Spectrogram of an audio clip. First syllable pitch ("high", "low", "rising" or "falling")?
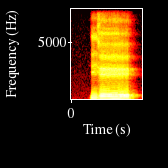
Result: low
